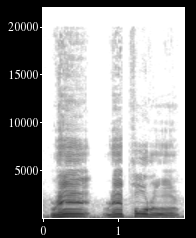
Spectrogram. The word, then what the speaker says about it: rapport: 레포르 발음은 레포르 뭐 이렇게 될 겁니다. 레포 혹은 레포르 뭐 이렇게 되는 것 같은데, 아무튼 뭐 이게 이 신뢰하는 관계, 친밀한 관계.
